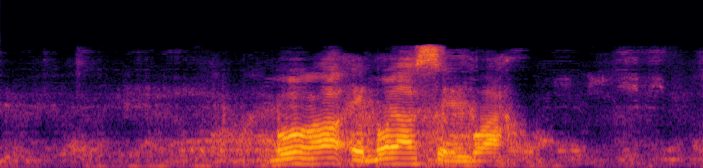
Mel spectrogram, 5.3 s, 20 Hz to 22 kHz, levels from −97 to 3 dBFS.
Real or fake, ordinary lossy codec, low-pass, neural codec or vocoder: fake; AAC, 32 kbps; 7.2 kHz; codec, 44.1 kHz, 3.4 kbps, Pupu-Codec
